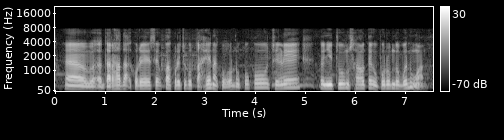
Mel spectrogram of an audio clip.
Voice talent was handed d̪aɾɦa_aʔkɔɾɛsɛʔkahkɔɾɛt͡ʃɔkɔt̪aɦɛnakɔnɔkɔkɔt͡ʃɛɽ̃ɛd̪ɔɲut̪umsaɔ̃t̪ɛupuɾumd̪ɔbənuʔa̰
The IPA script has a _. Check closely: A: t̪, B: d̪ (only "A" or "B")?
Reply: B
